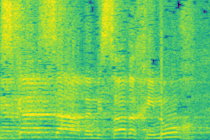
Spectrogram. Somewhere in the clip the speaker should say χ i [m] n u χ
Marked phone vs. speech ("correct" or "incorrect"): incorrect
